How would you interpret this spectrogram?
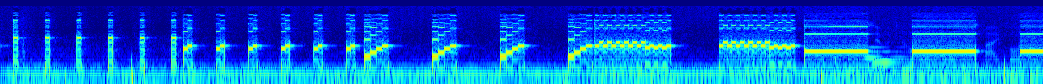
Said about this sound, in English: Set alarm sound. All right, you want to hear all the alarm sounds, don't you? Okay.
